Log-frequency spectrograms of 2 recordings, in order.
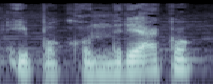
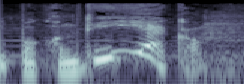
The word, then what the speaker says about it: hipocondríaco: viene hipocondriaco con acento en la I, hipocondríaco, y viene sin acento. Son aceptables las dos acepciones.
